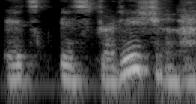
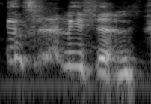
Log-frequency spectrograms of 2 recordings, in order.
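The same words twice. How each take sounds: First: Said in the usual way. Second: Repeated through real laughter, much higher; laughing. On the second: Real, not acted. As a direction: laugh the words out.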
